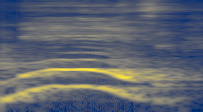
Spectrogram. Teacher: a penúltima sílaba, que é o me, ela é mais forte. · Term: sílaba tônica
